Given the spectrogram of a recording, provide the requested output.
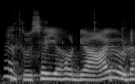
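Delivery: normal talking voice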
